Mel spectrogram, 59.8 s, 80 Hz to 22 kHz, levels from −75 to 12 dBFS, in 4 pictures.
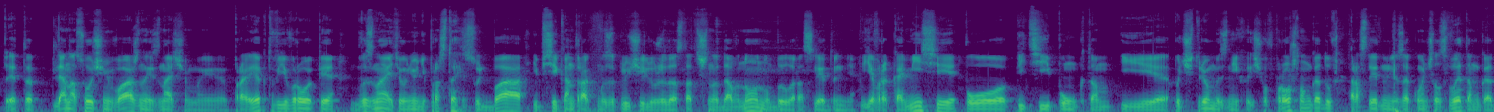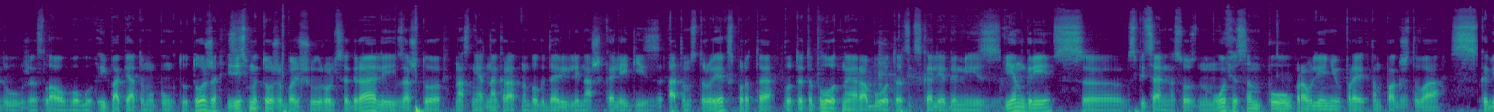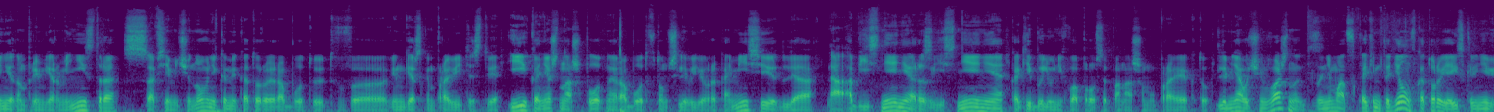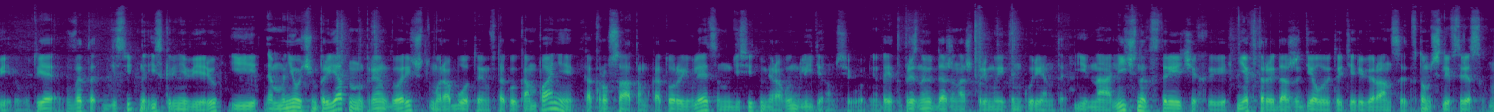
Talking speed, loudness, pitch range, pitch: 180 wpm, -19 LUFS, 75-95 Hz, 80 Hz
